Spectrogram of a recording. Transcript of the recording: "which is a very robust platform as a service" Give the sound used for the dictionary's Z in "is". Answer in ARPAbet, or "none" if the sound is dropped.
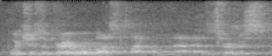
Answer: Z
